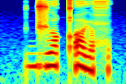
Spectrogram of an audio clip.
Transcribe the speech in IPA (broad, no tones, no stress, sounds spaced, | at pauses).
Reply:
d͡ʒ u qʼ ʉ ħ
